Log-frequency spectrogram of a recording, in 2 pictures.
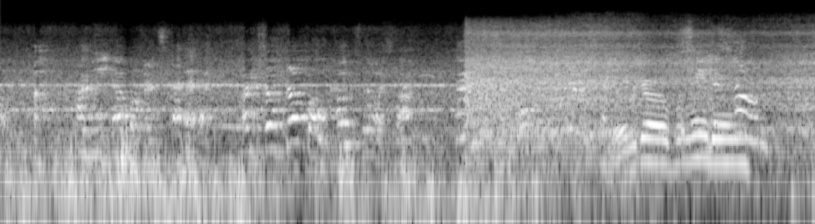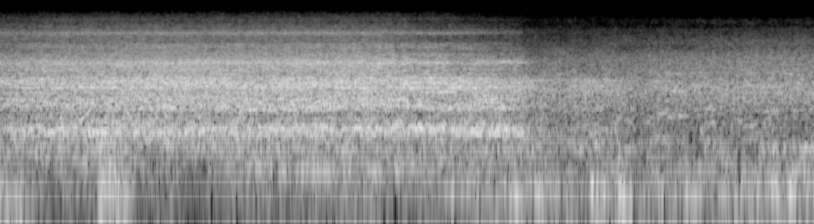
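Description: Riding the Dumbo the Flying Elephant ride: voices at first, then about four and a half seconds in a steady rushing noise sets in and lasts about nine seconds before dropping away, with a short rising and falling voice-like cry near its start.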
